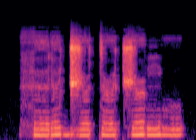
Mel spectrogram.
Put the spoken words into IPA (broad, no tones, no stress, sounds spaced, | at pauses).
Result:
h ø ɾ ø d͡ʒ ə˞ t ə˞ t͡ʃ ə˞ ŋ͡m u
